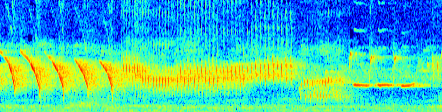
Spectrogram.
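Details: Timbrado canary's training song for other canaries opens with a few loud downward-swooping notes, then a fast buzzy high trill, and ends with short, clear whistled phrases.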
